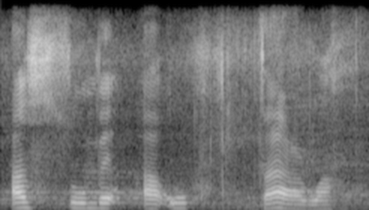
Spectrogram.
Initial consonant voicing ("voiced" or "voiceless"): voiceless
